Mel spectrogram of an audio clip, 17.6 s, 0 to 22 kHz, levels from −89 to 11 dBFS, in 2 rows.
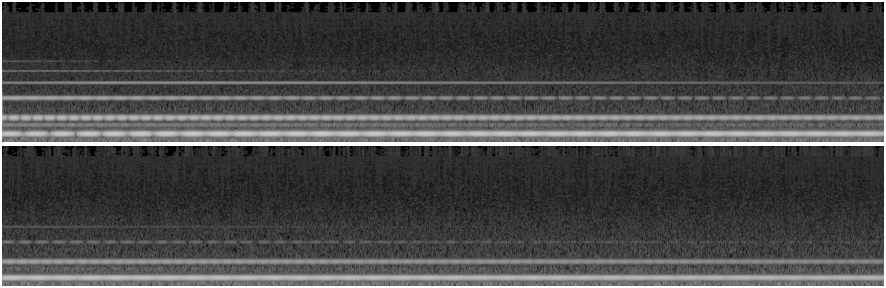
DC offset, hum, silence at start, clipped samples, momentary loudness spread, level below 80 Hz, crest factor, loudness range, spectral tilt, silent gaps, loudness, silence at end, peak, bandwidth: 0.1%; none; 0 s; under 0.1%; 7 LU; -46 dBFS; 12 dB; 6 LU; -7 dB/octave; none; -17 LUFS; 0 s; -4 dBFS; 19.5 kHz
